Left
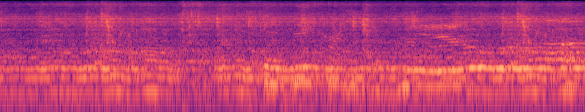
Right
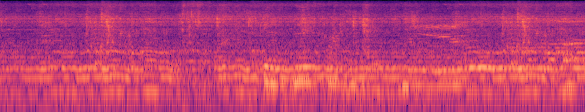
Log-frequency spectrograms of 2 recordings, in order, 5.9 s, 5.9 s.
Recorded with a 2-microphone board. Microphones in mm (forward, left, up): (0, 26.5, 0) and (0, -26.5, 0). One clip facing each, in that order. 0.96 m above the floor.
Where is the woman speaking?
5° left (ahead or behind), 0.9 m.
